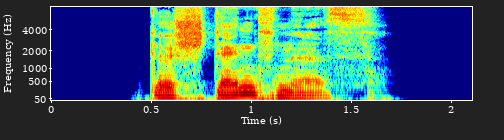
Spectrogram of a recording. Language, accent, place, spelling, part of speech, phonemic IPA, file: German, Germany, Berlin, Geständnis, noun, /ɡəˈʃtɛntnɪs/, De-Geständnis.ogg
- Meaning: confession (open admittance of having done something)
